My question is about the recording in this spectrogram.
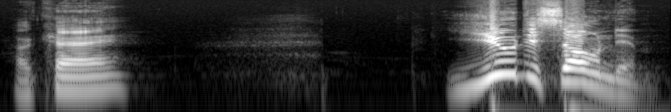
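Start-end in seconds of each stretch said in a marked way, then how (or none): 2.2-3.3 "You" punched louder, pointing at the crowd; accusing stress on you. Shown as a demonstration. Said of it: "how hard this finger poked into the chest".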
